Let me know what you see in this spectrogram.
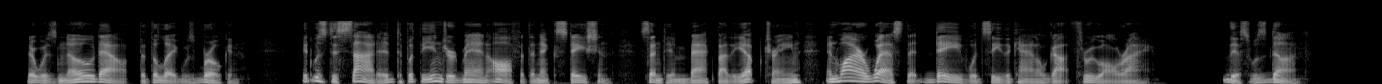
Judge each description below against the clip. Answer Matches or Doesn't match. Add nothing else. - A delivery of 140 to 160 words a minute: Doesn't match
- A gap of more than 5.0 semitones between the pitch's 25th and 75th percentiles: Matches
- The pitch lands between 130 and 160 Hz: Doesn't match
